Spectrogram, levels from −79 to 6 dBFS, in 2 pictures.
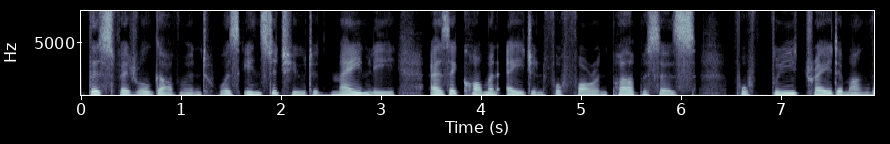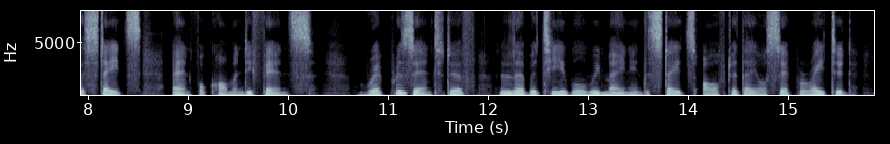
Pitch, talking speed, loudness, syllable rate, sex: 175 Hz, 130 wpm, -20 LUFS, 4.9 syllables/s, female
